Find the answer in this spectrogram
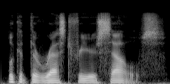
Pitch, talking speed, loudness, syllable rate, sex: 90 Hz, 210 wpm, -17 LUFS, 5.2 syllables/s, male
